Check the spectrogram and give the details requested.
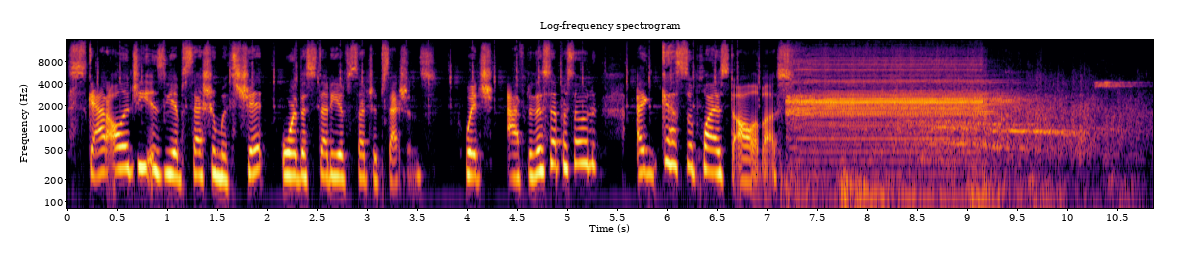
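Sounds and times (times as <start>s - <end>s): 
speech: 0.2s - 8.0s
loud harsh buzzer: 7.2s - 9.5s.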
